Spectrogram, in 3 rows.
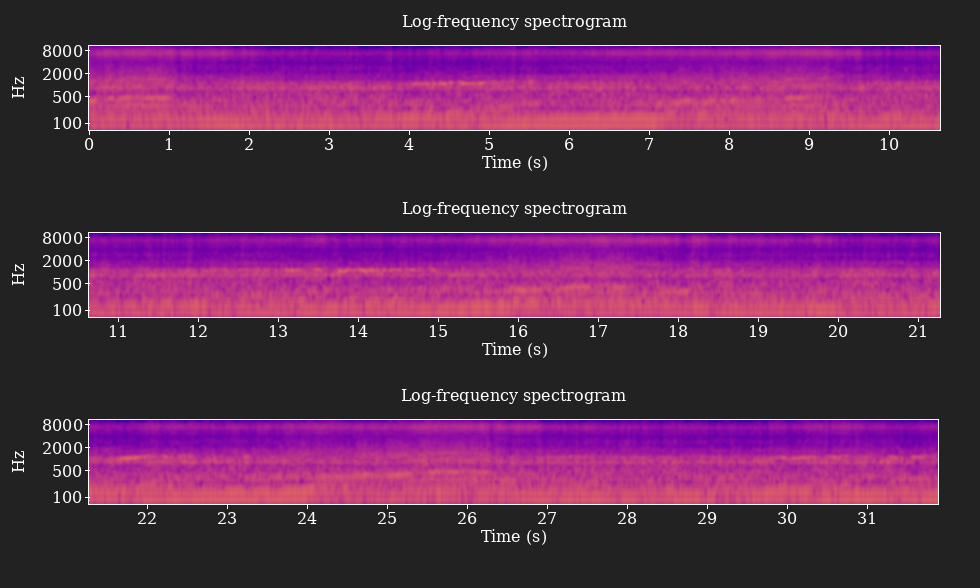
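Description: Dirt late model race car's V8 engine heard from inside the cockpit under racing load. It revs up and eases off in a repeating cycle about every eight seconds as the car goes around the oval.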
